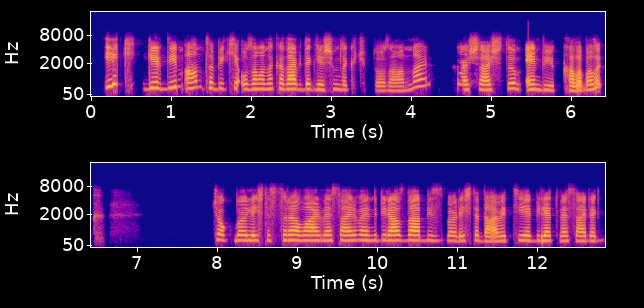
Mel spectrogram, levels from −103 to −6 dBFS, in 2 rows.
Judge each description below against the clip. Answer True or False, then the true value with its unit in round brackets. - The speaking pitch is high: True (225 Hz)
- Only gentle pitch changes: True (1.9 semitones)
